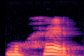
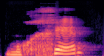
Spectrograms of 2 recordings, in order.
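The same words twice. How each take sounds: First: Mujer with a soft breathy h. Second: Mujer with a harsh scraped J; strong J. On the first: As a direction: soften the j in mujer to an h. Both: Shown as a demonstration. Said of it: "É mais suave".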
